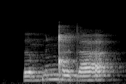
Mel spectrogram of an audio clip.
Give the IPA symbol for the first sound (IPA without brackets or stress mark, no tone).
ə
